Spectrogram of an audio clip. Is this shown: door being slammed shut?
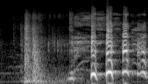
yes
